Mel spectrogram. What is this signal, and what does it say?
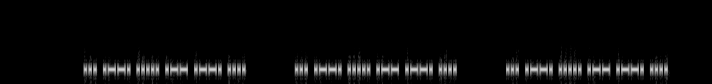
Morse code, heard as a keyed tone, about 50 wpm, 700 Hz. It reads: SP5WPH SP5WPH SP5WPH
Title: DXCC-100 Call Signs - 6 Characters - Repeated 3x - 50wpm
